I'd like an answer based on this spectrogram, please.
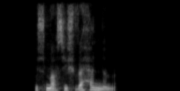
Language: Kabyle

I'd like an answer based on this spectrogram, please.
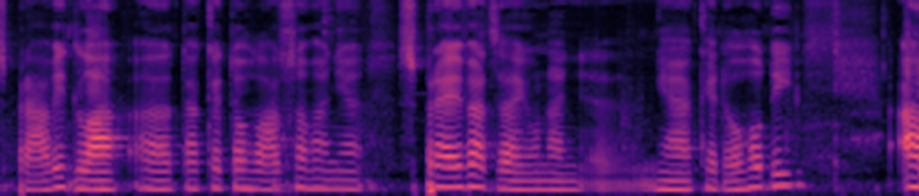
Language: Slovak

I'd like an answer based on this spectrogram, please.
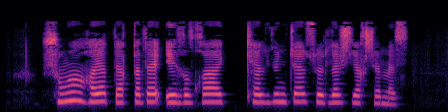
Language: Uyghur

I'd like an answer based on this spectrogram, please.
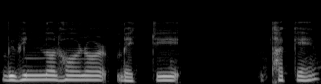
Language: Assamese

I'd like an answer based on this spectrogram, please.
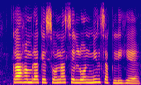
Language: Magahi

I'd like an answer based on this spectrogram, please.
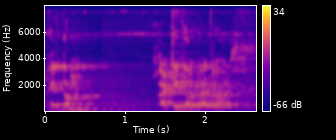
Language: Odia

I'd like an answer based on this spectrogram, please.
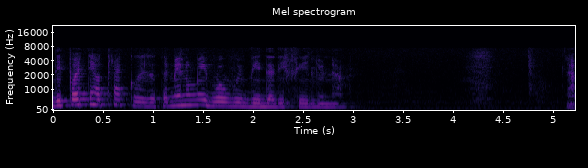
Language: Portuguese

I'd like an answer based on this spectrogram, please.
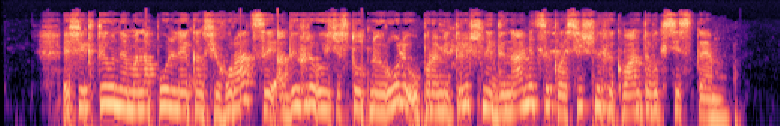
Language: Belarusian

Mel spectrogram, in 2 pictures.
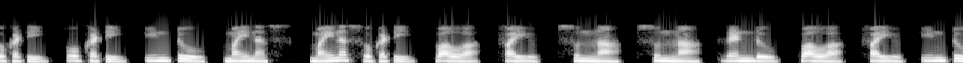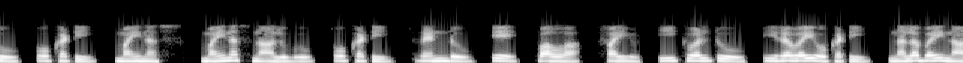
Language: Telugu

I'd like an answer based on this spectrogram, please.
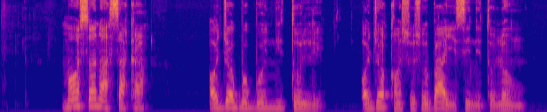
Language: Yoruba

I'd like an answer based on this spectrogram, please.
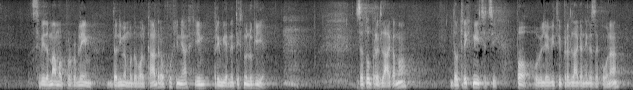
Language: Slovenian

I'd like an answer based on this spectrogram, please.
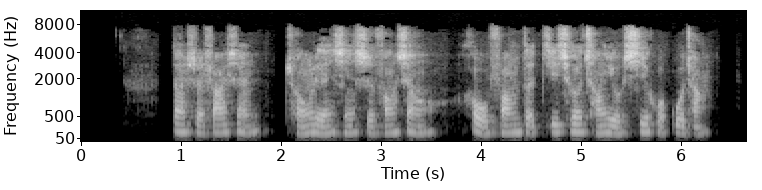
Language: Chinese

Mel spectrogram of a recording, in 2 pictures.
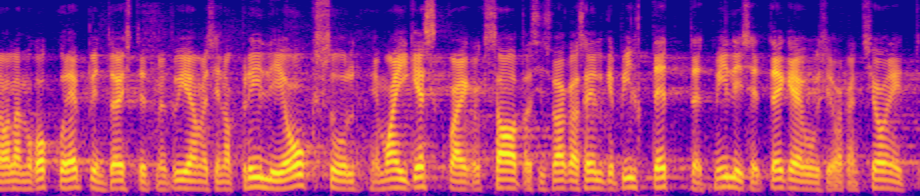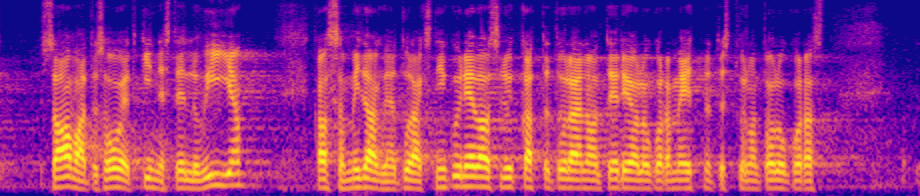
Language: Estonian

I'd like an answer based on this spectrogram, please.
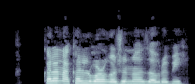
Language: Pashto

